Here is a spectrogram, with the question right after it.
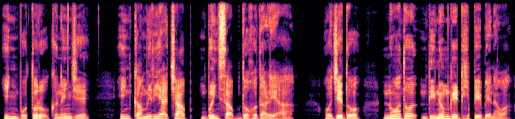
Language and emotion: Santali, fearful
